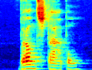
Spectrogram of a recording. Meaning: 1. pile used for burning at the stake 2. burning at the stake as a method of execution
- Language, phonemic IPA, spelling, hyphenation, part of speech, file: Dutch, /ˈbrɑntˌstaː.pəl/, brandstapel, brand‧sta‧pel, noun, Nl-brandstapel.ogg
